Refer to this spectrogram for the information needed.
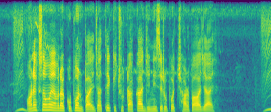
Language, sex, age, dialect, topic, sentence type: Bengali, male, 25-30, Jharkhandi, banking, statement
